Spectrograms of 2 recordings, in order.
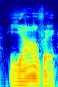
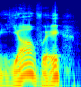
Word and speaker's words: Yahweh: Bible y h whh which was most likely pronounced Yahweh according to biblical scholars in the English translation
